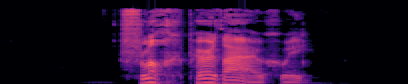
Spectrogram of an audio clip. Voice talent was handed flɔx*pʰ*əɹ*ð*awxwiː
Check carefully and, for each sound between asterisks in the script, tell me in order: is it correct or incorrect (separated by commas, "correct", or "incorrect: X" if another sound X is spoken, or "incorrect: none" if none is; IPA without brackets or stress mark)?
correct, correct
